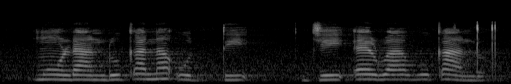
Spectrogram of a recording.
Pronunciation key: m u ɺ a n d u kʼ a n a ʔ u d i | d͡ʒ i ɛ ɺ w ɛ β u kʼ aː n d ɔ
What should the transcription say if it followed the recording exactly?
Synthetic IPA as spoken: m u ɺ a n d u kʼ a n a ʔ u d i | d͡ʒ i ɛ ɺ w a β u kʼ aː n d ɔ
